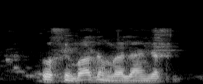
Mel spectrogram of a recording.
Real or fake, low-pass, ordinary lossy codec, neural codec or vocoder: real; 5.4 kHz; AAC, 24 kbps; none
